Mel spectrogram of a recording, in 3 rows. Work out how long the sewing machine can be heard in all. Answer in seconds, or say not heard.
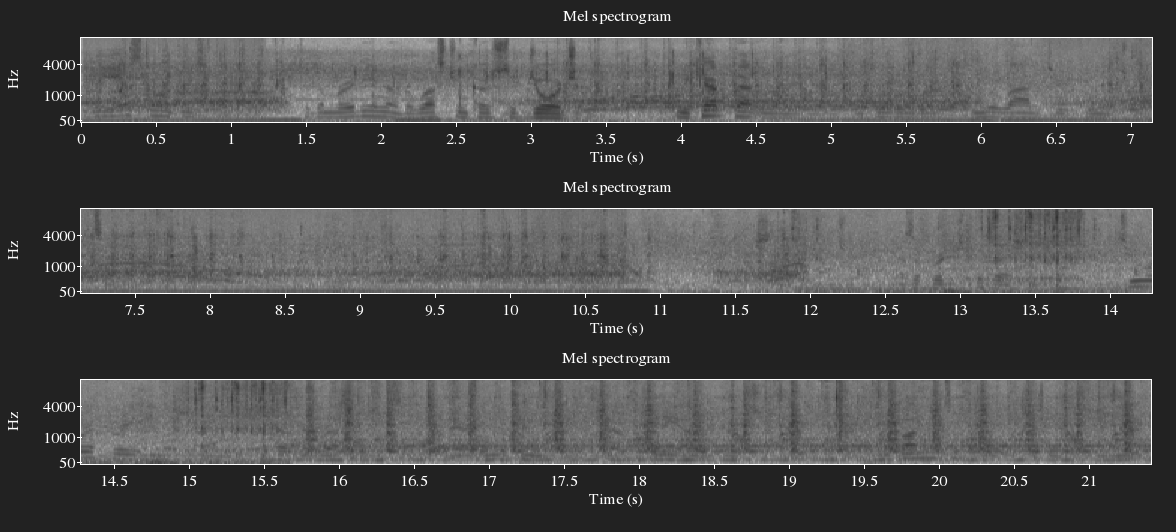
21 s.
